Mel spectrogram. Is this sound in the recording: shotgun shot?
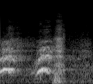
no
